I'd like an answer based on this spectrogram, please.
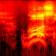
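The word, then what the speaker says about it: gauche: देखिए गोश, इसको है ना, इसका उच्चारण करेंगे गोश, और इसका हिंदी क्या होता है, भद्दा, ठीक है ना, फूहड़, भद्दा या फूहड़।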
